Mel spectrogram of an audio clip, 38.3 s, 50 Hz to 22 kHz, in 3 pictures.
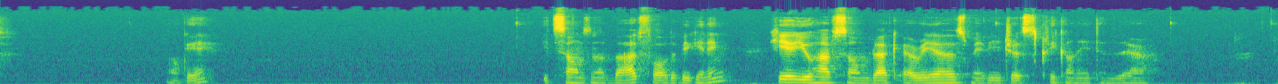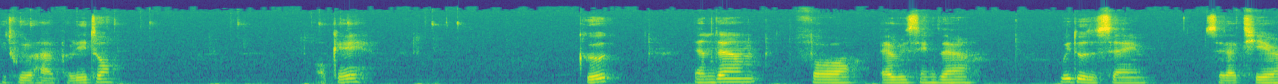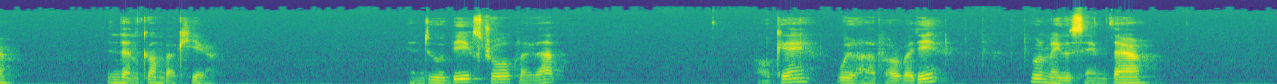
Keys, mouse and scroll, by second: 5.7 middle click, 6.5 middle click, 9.5-12.0 drag, 18.1 middle click, 19.3 click, 23.8-24.9 middle drag, 24.9-28.1 drag, 32.6-35.5 middle drag, 36.3-38.3 drag.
